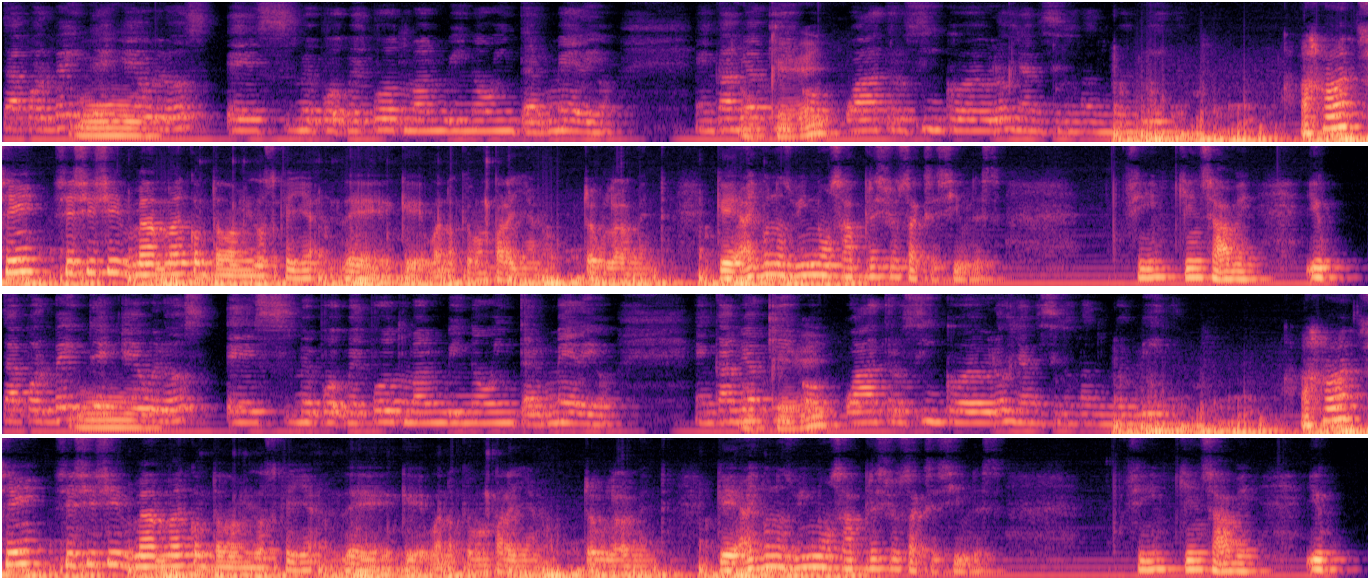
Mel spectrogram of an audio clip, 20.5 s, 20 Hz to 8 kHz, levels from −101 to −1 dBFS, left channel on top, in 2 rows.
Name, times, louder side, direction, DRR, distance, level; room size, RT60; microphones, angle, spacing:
voice 1, 0.0-8.9, right 2 dB, 75° right, 3.6 m, -30 dB
voice 2, 0.5-1.1 5.5-6.2 9.7-14.3 14.6-17.6 17.9-18.2 18.7-20.2, left 1 dB, 50° left, 1.3 m, -21 dB
sound 1, 8.3-16.8, left 1 dB, 80° left, 1.2 m, -22 dB
11.0 x 7.8 x 3.5 m
head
